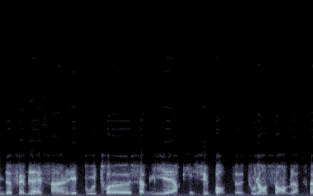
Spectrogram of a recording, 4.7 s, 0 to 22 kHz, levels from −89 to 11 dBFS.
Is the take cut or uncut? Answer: uncut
